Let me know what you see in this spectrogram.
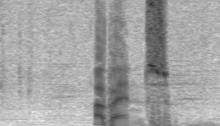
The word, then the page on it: avenc: Catalan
